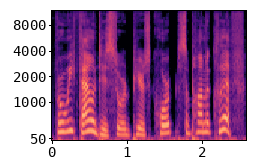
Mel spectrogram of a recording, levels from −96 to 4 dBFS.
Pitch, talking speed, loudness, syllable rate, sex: 205 Hz, 230 wpm, -20 LUFS, 5.2 syllables/s, male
